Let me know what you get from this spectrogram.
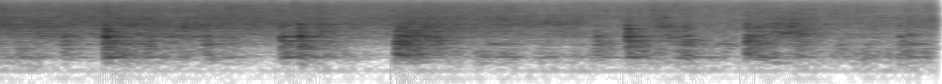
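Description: Diced potato and raw papaya frying in hot mustard oil in a kadai, sizzling steadily, while a spatula stirs them with a scrape against the pan a little under twice a second.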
